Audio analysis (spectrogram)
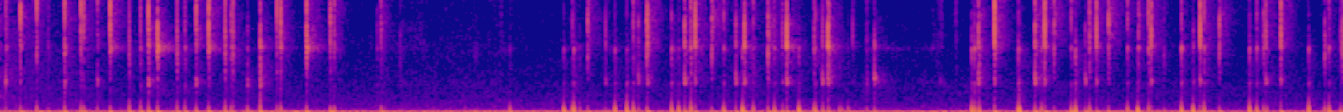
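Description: Fingernails tap quickly on an essence nail polish bottle, making a steady stream of short, dry clicks with bright edges. The taps come fast and close together over a low, constant hum, with a brief quieter stretch near the middle before the rapid tapping resumes.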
